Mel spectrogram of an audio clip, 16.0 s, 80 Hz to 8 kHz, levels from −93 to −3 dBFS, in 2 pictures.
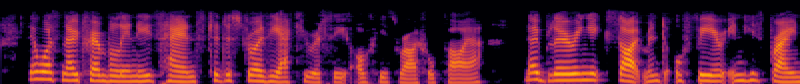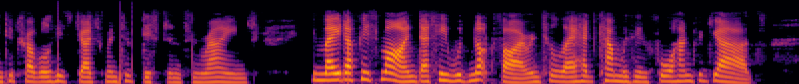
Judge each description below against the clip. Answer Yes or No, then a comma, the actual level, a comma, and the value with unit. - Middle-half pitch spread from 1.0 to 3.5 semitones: No, average, 4.1 semitones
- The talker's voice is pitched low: No, medium, 180 Hz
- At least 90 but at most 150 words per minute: No, average, 185 wpm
